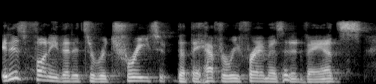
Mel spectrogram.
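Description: Animated bright-voiced man, slightly dull audio. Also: medium pitch, brisk. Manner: animated, conversational. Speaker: podcast co-host. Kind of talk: casual chat.

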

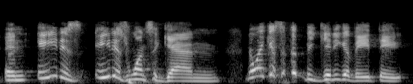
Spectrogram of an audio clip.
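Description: A man's voice: sits high, huge pitch swings, a little fast, pushed and bright, husky. Male podcaster, loose and meandering conversational delivery, working out thoughts aloud, somewhat dull audio. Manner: rambling, thinking aloud. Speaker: podcast host. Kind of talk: casual movie discussion.

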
